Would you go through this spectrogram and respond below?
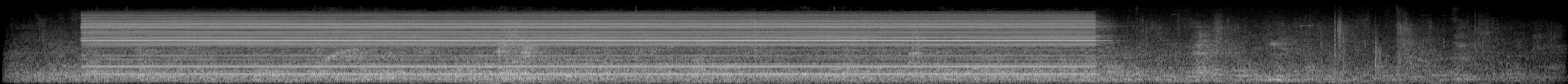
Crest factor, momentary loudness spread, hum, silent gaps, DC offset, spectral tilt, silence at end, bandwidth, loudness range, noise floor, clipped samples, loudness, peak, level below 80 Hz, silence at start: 16 dB; 17 LU; none; none; under 0.1%; -0.5 dB/octave; 0.1 s; 17 kHz; 15 LU; -40 dBFS; under 0.1%; -14 LUFS; -2 dBFS; -50 dBFS; 0.05 s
